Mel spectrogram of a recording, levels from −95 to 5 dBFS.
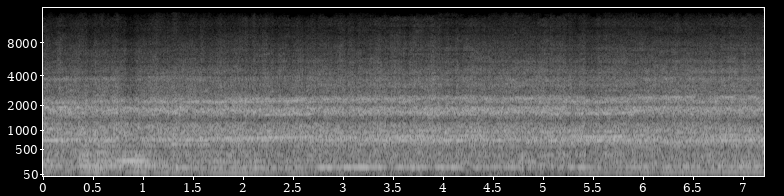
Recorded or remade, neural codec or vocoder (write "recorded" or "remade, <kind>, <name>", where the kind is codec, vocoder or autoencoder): remade, autoencoder, DAC-VAE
